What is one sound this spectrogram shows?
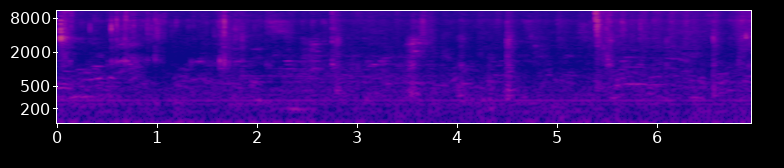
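A woman chews crunchy fried food close to a microphone.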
